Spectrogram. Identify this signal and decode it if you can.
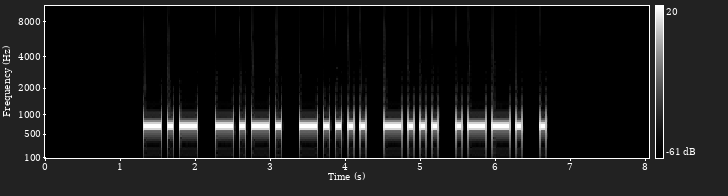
Morse code, heard as a keyed tone, about 15 wpm, 700 Hz. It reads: KC6BPE
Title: USA Call Signs - 6 Characters - Repeated 2x - 15wpm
